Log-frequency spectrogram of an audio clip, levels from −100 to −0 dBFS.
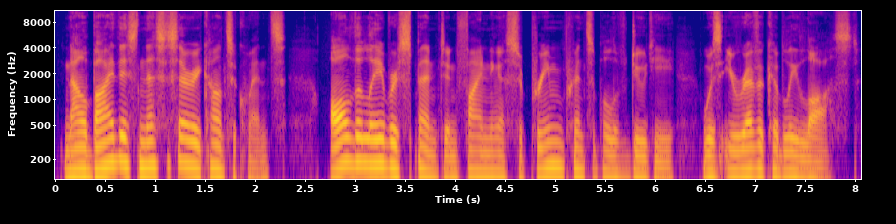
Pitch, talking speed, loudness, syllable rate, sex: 130 Hz, 140 wpm, -19 LUFS, 5.0 syllables/s, male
